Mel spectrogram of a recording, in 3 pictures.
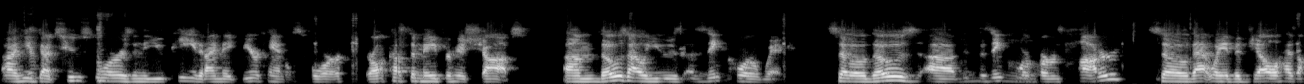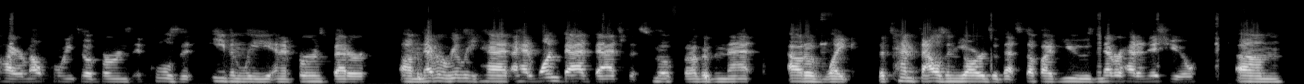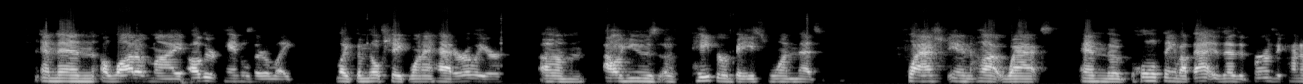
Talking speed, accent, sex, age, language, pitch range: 200 wpm, American, male, 20-39, English, 130-145 Hz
